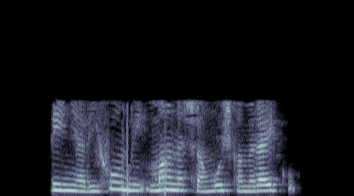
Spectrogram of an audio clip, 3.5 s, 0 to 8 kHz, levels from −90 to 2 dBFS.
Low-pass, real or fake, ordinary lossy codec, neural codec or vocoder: 7.2 kHz; fake; AAC, 16 kbps; codec, 24 kHz, 0.9 kbps, WavTokenizer, medium speech release version 1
